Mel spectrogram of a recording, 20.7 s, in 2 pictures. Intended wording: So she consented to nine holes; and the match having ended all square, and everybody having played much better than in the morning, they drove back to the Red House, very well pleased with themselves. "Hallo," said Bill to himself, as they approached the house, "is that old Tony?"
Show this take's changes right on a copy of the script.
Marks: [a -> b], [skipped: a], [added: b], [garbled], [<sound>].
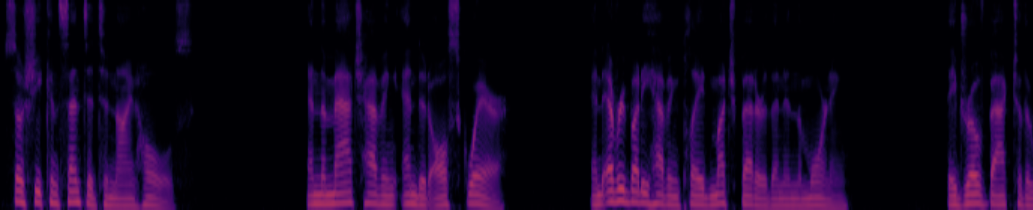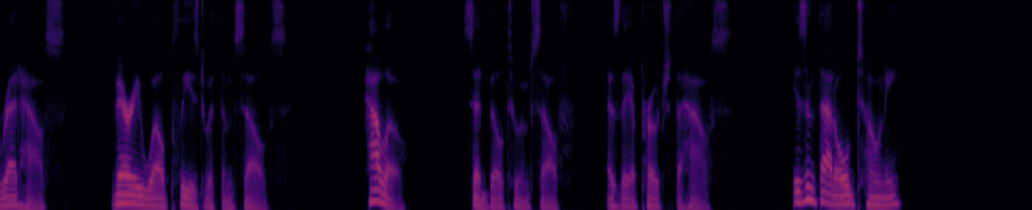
So she consented to nine holes; and the match having ended all square, and everybody having played much better than in the morning, they drove back to the Red House, very well pleased with themselves. "Hallo," said Bill to himself, as they approached the house, ["is -> isn't] that old Tony?"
